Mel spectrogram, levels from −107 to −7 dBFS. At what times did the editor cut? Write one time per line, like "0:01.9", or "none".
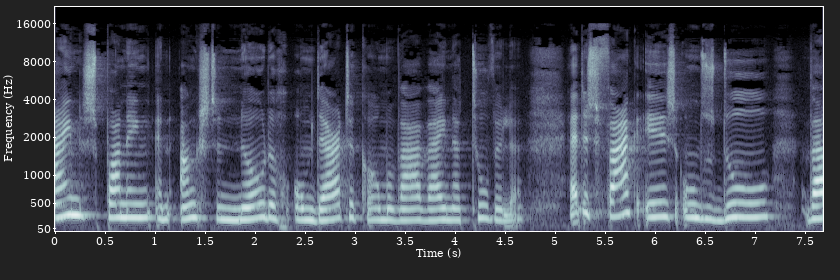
none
